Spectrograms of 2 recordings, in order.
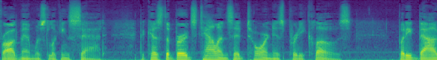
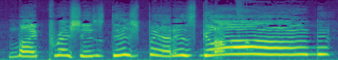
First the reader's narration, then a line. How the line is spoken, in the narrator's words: she wailed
